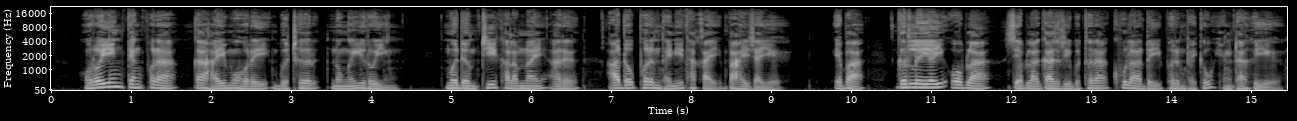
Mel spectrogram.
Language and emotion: Bodo, neutral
